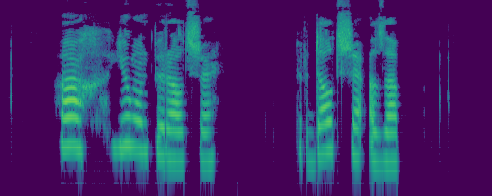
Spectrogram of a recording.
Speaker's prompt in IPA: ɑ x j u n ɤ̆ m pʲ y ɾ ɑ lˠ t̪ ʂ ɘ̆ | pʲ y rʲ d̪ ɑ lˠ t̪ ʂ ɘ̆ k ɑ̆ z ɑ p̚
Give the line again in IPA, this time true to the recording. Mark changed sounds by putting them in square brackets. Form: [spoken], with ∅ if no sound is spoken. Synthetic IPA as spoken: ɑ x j u [m] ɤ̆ [n] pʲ y ɾ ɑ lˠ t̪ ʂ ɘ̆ | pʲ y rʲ d̪ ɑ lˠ t̪ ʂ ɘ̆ [ʔ] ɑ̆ z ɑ p̚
